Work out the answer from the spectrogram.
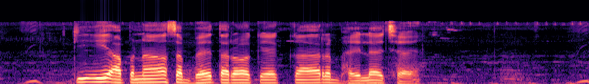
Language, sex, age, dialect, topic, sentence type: Maithili, male, 18-24, Angika, banking, statement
